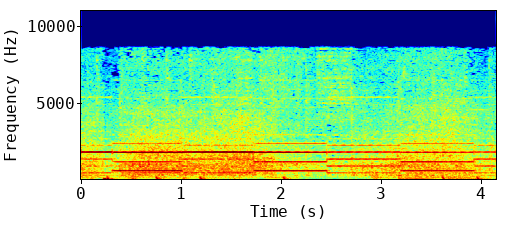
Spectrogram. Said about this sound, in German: Sofort rasen mehrere Streifenwagen zur Bank, um die Täter noch am Tatort zu fassen.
